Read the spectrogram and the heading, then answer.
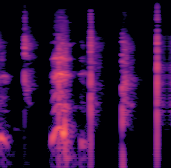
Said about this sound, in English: Give it up, everyone. Plays sound effect of applause.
